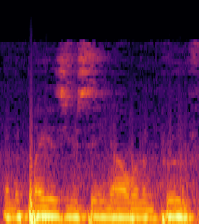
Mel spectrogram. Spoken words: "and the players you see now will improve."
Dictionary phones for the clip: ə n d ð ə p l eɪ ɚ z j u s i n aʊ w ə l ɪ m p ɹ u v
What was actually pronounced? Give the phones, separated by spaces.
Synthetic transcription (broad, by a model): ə n ð ə p l eɪ ɚ z j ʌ s i n aʊ w ə l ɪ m p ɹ u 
